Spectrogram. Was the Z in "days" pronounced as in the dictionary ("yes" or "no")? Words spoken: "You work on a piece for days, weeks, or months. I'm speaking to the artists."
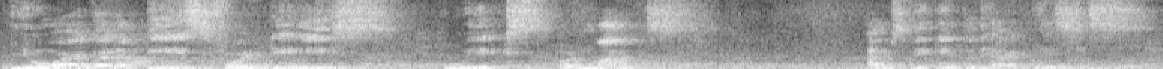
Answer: no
